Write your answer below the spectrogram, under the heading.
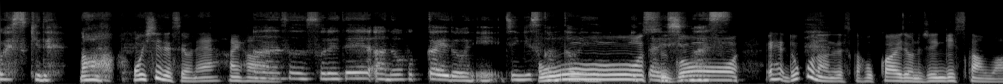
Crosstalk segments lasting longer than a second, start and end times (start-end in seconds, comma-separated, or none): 5.4-7.4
